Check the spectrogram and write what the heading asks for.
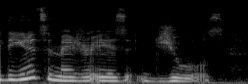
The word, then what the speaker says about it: Joule: after him all right this is pronounced just as if we're talking like like jewelry jewels okay units the measure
